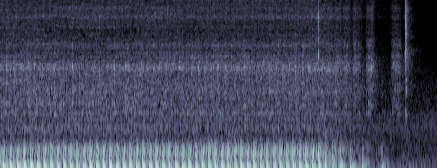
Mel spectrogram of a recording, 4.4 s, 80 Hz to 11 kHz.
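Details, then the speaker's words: Kayo 125cc quad that cranked but would not start until the kill-switch tether was pushed fully in: even, steady thumping idle at about four beats a second, then shuts off; healthy after the fix. "no start until you push this in resets boom so sometimes we we overthink the little things like that when it has an arrow on it telling us hey maybe you should push it in it's all good KO 125."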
